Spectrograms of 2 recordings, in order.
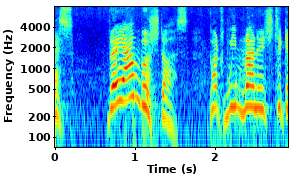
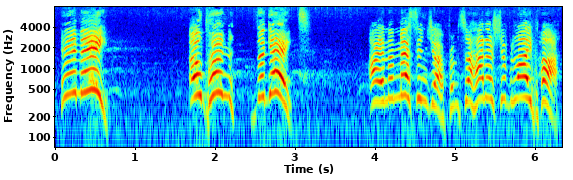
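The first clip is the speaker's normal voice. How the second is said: calling out; 6 semitones higher, 4 dB louder than usual. Acted. Calling up to the closed castle gate.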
